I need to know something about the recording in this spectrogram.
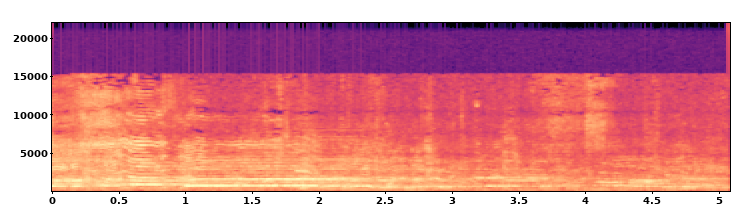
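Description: A group of men and women sing together outdoors.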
